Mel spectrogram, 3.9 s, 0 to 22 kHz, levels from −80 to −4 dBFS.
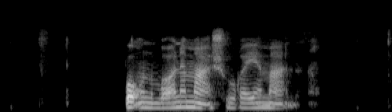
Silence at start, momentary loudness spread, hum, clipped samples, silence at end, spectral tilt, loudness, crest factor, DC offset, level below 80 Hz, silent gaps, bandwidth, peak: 1.25 s; 7 LU; none; under 0.1%; 0.75 s; -4 dB/octave; -29 LUFS; 22 dB; under 0.1%; -74 dBFS; none; 7.8 kHz; -10 dBFS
